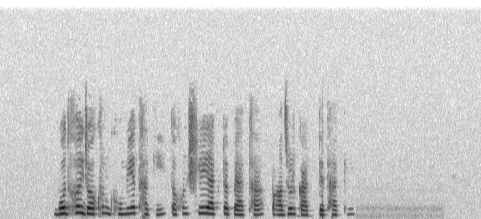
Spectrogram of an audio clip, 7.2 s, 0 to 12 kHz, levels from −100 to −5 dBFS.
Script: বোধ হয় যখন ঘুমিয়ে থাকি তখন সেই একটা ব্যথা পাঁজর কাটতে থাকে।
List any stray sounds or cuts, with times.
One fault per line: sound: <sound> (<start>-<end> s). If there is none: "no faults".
no faults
